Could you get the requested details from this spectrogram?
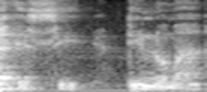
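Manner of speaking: soft whispered reveal of the number; hushed reveal. A narrator's reading. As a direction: breathe it out like a discovery. Suspense as number appears.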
